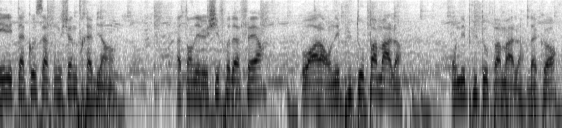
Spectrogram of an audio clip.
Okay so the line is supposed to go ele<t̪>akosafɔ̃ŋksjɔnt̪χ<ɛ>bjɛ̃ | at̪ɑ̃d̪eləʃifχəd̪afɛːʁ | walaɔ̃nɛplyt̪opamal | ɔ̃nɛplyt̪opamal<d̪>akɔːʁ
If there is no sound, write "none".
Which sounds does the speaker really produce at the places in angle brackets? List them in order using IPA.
t̪, ɛ, d̪

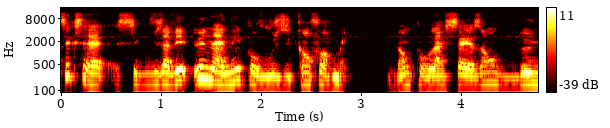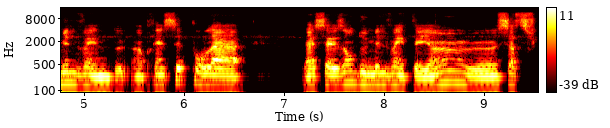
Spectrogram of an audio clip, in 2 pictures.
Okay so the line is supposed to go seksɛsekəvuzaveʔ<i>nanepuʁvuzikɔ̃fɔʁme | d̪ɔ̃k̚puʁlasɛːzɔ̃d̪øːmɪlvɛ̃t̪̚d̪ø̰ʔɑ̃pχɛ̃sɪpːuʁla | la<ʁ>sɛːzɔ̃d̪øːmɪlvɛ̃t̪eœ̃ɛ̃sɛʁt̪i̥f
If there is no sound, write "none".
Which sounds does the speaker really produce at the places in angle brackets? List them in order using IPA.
y, none

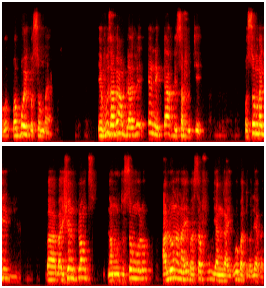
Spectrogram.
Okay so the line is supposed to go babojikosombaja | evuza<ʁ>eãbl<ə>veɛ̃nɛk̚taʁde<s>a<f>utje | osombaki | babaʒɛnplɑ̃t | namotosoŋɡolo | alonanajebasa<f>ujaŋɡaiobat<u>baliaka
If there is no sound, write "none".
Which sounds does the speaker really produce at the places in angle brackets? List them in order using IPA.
v, a, s, f, f, o

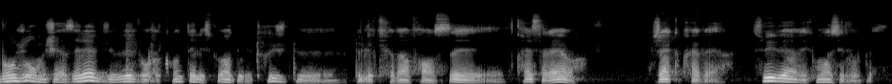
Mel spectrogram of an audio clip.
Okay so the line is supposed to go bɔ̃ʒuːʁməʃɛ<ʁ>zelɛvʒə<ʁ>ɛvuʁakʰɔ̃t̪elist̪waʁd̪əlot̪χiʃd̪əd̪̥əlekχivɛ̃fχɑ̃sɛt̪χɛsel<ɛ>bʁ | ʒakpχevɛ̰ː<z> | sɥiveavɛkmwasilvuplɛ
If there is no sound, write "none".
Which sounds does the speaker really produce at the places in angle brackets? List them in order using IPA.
ʁ, v, ɛ, ʁ

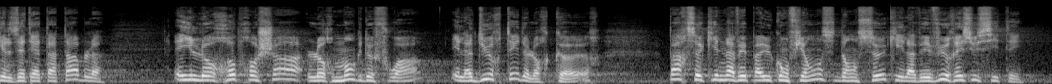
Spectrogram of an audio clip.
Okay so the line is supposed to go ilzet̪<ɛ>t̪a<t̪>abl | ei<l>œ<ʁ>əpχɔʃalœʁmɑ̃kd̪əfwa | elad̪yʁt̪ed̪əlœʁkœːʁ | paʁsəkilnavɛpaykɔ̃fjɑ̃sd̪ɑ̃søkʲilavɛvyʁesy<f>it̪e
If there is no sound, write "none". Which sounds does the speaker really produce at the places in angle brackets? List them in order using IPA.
ɛ, t̪, lː, ʁː, s

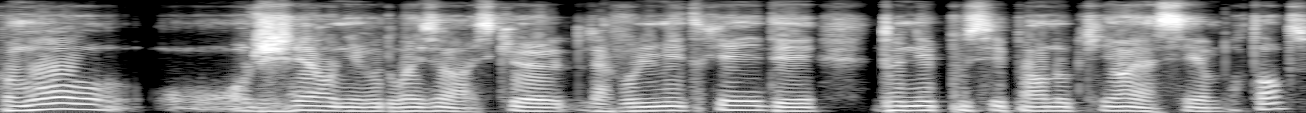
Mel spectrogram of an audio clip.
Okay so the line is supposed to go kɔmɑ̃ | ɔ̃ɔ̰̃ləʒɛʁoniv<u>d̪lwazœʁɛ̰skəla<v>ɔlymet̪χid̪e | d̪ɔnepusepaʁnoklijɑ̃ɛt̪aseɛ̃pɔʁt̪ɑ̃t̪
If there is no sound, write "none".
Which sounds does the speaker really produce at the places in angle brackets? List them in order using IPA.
o, v

